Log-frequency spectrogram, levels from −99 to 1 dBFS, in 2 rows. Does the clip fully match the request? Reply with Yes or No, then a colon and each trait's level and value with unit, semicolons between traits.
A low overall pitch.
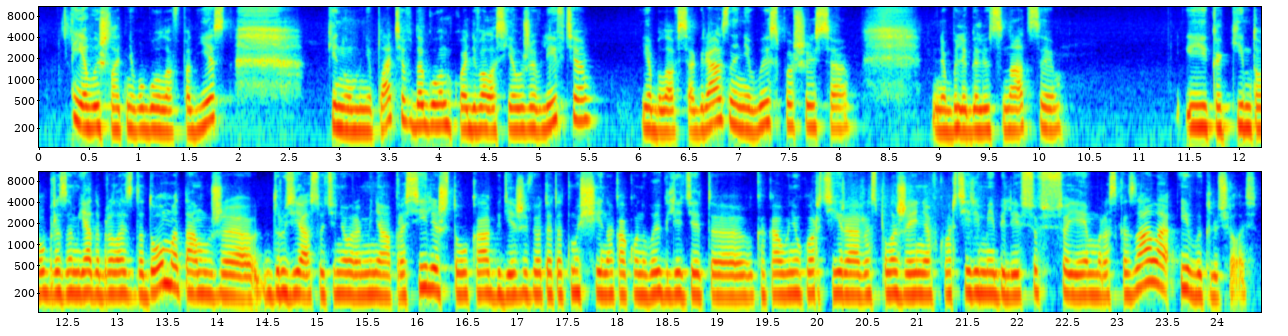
No: high, 200 Hz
